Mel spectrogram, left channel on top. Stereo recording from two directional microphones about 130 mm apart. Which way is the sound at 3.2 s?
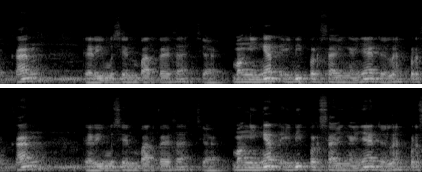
30° right (ahead or behind).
